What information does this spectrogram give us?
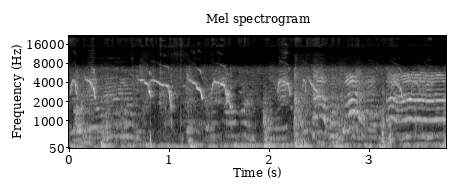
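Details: Backyard poultry flock of chickens, hens and roosters kept by a breeder: a run of short, high, downward-sliding peeps overlapping one another, with a steady low hum and a few clucks beneath.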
